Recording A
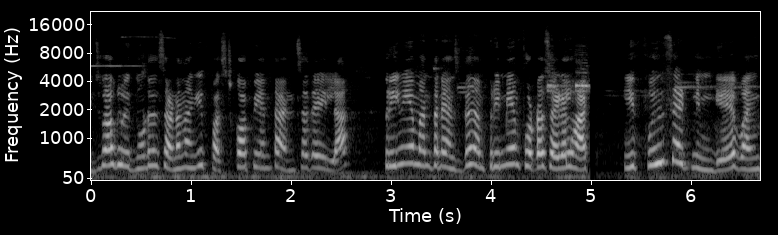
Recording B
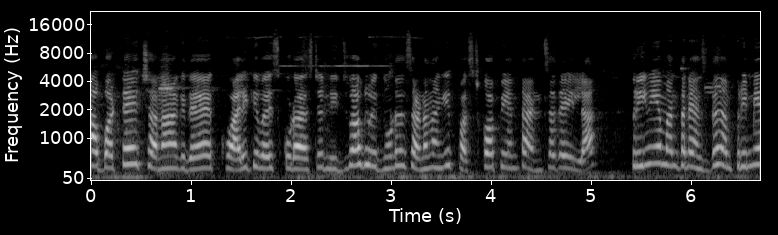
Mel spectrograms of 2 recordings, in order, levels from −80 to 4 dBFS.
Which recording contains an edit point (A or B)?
A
